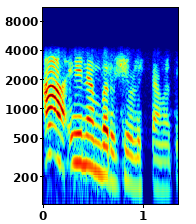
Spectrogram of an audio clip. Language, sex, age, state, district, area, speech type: Malayalam, female, 18-30, Kerala, Thrissur, urban, conversation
